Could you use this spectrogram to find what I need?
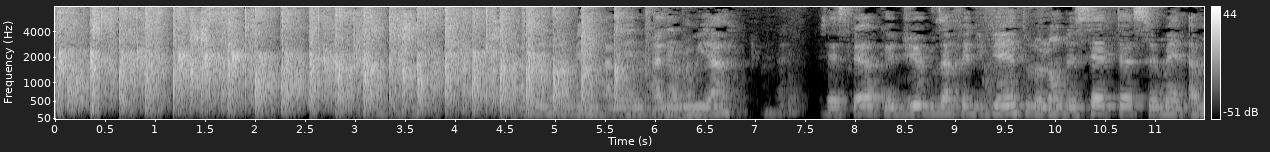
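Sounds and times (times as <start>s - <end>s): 
congregation clapping in unison during a thanksgiving worship service: 0.0s - 6.1s
speech: 6.1s - 11.4s.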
